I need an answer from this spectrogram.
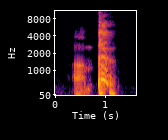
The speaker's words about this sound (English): why am I coughing so much? Oh, man. This is annoying.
